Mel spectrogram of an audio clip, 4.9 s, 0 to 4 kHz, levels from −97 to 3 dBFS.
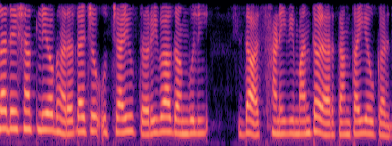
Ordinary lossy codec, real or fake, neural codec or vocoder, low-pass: none; fake; codec, 16 kHz, 4.8 kbps, FACodec; 3.6 kHz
